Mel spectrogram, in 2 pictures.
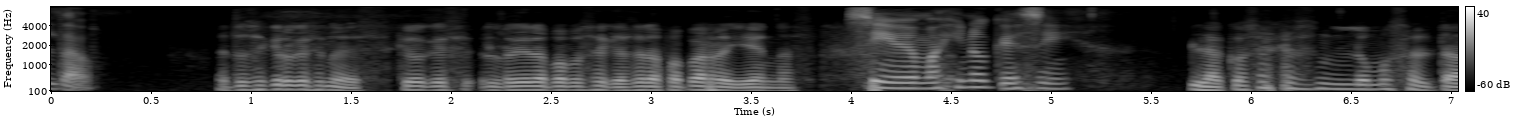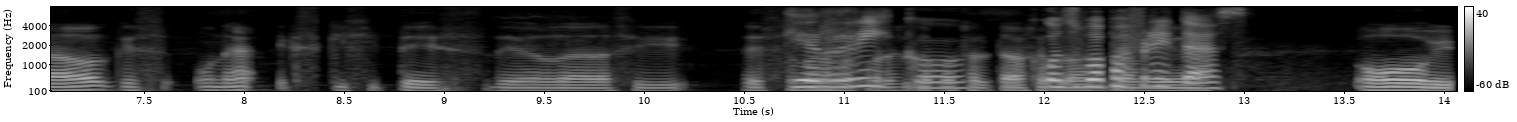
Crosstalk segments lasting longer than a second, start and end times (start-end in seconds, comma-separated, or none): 10.7-12.9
